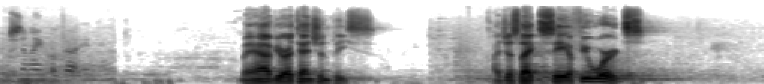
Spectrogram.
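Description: A man speaks loudly and with feeling into a microphone in a large echoing hall.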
